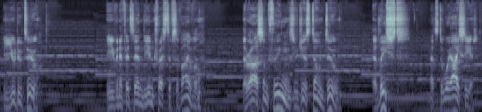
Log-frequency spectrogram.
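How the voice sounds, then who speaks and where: Man doing a low, plain-spoken gruff mercenary. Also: expressive, unhurried, pauses often, music in the background. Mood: reassuring, earnest. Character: gruff, modest, loyal male mercenary drinking companion. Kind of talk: acting out video game dialogue.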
